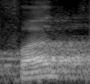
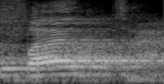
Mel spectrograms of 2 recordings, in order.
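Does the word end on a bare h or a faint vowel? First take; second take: bare h; faint vowel. First: The word ends on a bare, unvoiced h sound. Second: The word ends with a soft, faint u vowel. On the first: "bunyi yang terakhir itu terdengar hak sukun" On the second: "pakai wal fathu tapi khu-nya tidak keras"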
